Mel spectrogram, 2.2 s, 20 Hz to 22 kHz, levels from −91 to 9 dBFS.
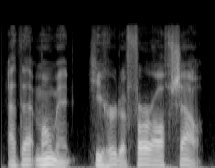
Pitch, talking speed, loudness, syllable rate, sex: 110 Hz, 250 wpm, -16 LUFS, 5.4 syllables/s, male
